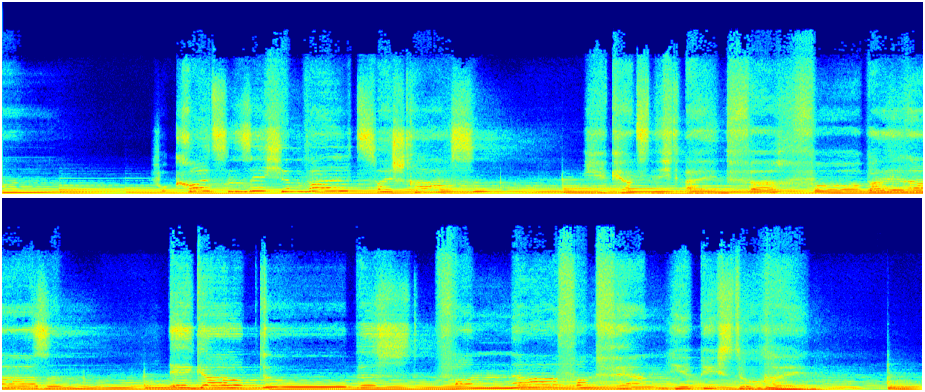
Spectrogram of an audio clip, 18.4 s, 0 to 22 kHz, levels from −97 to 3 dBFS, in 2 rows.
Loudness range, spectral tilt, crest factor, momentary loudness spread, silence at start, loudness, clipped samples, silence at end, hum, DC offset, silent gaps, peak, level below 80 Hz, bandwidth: 4 LU; -5.5 dB/octave; 14 dB; 9 LU; 0 s; -20 LUFS; under 0.1%; 0 s; none; under 0.1%; none; -4 dBFS; -36 dBFS; 19 kHz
